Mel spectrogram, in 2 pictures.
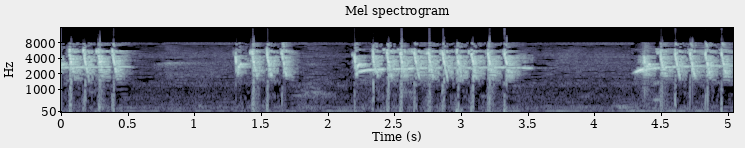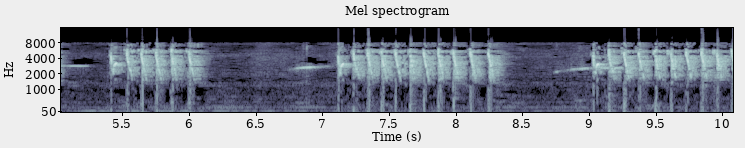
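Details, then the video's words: Bar-winged prinia master song, full-filled and rolling, for tutoring young birds: bursts of rapid buzzy chattering notes about a second long, separated by short pauses, with a thin rising whistle before some bursts. "masteran ciblek super gacor full isian ngerol cocok buat pancing ciblek muda"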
